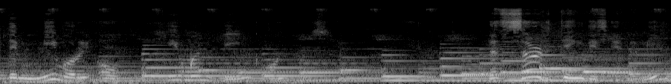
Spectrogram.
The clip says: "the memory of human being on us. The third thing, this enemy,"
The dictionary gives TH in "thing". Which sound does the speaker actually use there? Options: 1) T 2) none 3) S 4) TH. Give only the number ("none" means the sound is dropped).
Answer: 1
